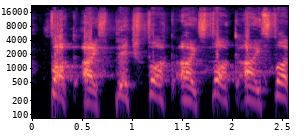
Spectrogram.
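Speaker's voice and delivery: acted, very high, angry punk-rock scream. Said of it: "a very angry fucking kind of screaming".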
